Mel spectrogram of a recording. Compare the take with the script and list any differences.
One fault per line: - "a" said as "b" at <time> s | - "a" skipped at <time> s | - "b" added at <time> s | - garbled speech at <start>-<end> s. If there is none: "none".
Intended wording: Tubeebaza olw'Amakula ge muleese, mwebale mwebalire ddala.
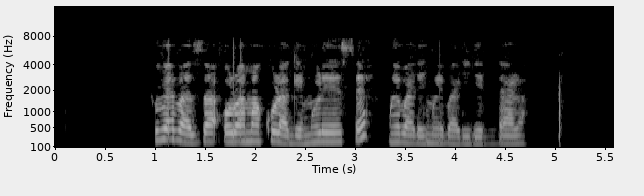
none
